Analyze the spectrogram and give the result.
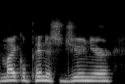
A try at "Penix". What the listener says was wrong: just said you said penis. said penis with like a different inflection on the E. You said penis. Penis? You're saying it with an S. Penix. Penix. It really enunciate that X for me.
